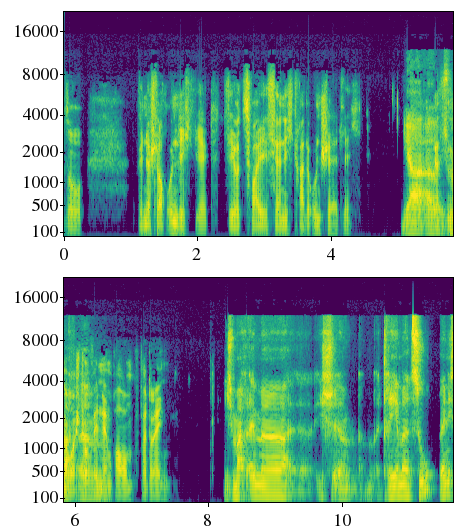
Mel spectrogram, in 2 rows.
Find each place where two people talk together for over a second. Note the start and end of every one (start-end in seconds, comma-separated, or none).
5.3-6.6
